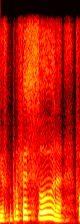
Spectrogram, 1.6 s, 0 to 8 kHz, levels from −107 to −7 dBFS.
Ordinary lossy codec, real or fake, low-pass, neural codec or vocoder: none; fake; 7.2 kHz; codec, 16 kHz in and 24 kHz out, 0.9 kbps, LongCat-Audio-Codec, fine tuned four codebook decoder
